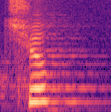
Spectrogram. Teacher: 그러면 어떻게 읽을까요? 짧게 춥이 되고요. 그러면 성조는 3성이 되겠죠.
